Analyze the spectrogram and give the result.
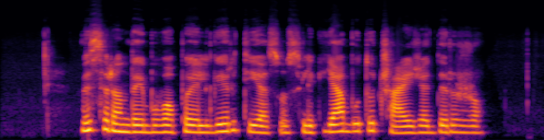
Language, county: Lithuanian, Vilnius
